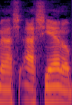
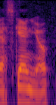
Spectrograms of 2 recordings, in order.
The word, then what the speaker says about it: Ascanio: I used to say for the longest time Asciano, but it's actually Ascanio.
